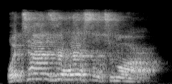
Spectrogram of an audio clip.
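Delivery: high-pitched call across a distance; calling up stairs. Retold or imitated. Guitarist asking Gary atop a far stairwell, calling up. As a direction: pitch it up to reach someone far off. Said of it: "the stairwell's far".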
